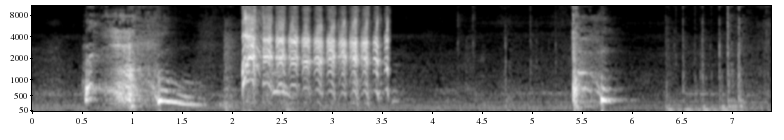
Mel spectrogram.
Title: Sneezing Is The Best Thing That Ever Happens To Me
